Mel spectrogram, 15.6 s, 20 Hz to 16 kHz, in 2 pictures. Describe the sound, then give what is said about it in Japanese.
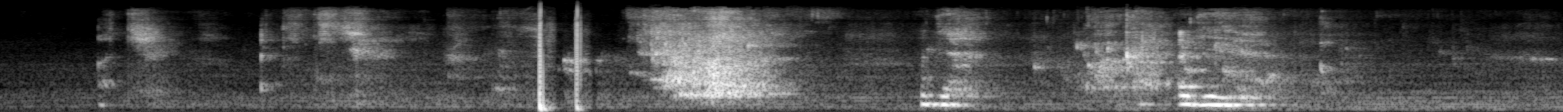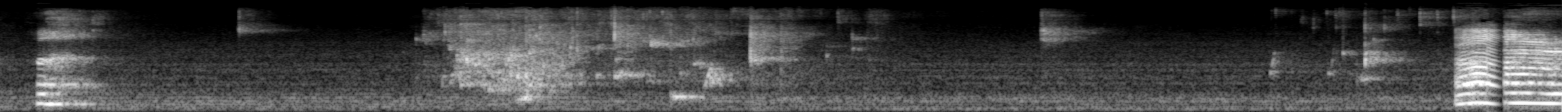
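Water sloshes and splashes in a hot bath in intermittent bursts as a person soaks in the hot water, with quiet drips and soft rustling between them and a sharp knock near the start. “お湯に浸かるのはね、10分ぐらい。だって暑いんだ。なんか今頑張って耐えてる。”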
